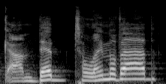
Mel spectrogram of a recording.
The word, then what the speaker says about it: bebtelovimab: I'm going to say it wrong, like bebtelovimab, something like that. – Wow, you did fantastic. – Was I close? – You did it exactly right.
